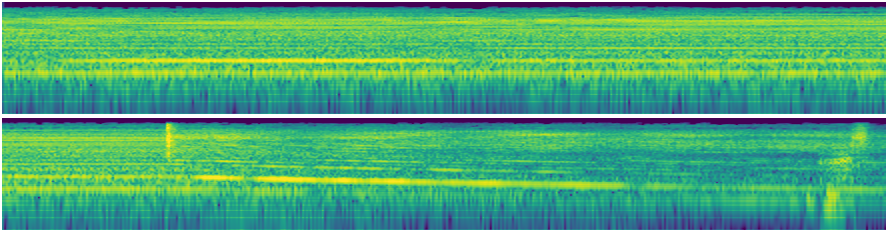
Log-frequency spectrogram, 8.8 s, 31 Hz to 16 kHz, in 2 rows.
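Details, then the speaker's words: Car radiator fan as 12V off-grid bathroom exhaust fan: loud steady air-raid-siren whine gliding down as it coasts to a stop; blade rubbing on a wood splinter stuck at the fan edge, removed afterward. "I got to figure out what sounds like an air raid siren right now. I think it's rubbing against something somewhere. All right. So, there was a little splinter of wood stuck in to the edge of the fan there, and it was like a It's like the old playing card on the bicycle spoke."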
